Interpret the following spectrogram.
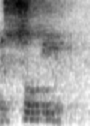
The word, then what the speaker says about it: zoe: Nah, Tuhan itu melayani kehidupan, ya, bahasa Solonya namanya soe, Z-O-E. Ya, bacanya gimana? Apa soe? Jadi gampang toh ingat-ingatnya soe.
